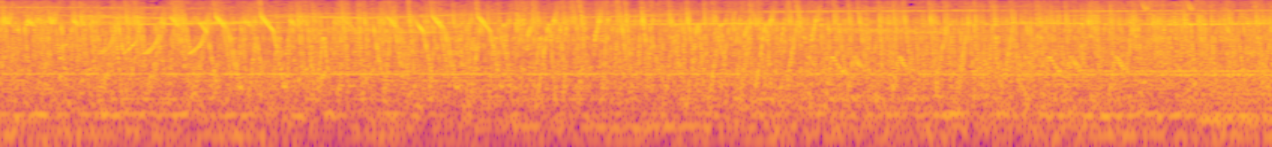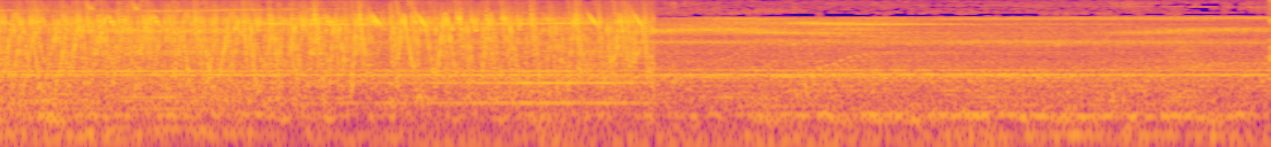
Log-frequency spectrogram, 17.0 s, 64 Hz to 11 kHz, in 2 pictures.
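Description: Experimental electronic synthesizer music: a dense, noisy drone with a steady mid-pitched tone, a pulsing low layer and a spray of quick crackles and gliding high tones. About 13 seconds in, the high crackling cuts off suddenly and the texture thins.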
